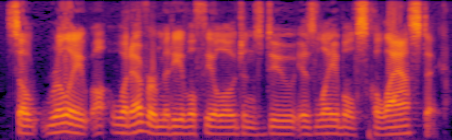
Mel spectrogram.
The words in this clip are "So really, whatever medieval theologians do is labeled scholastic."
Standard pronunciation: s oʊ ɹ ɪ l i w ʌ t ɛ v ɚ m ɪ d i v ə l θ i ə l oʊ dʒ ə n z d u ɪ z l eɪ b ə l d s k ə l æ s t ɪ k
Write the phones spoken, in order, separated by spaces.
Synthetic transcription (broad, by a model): s oʊ ɹ ɪ l i w ʌ t ɛ v ɚ m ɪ d i v l θ i ə l oʊ dʒ ə n z d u ɪ z l eɪ b l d s k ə l æ s t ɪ k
